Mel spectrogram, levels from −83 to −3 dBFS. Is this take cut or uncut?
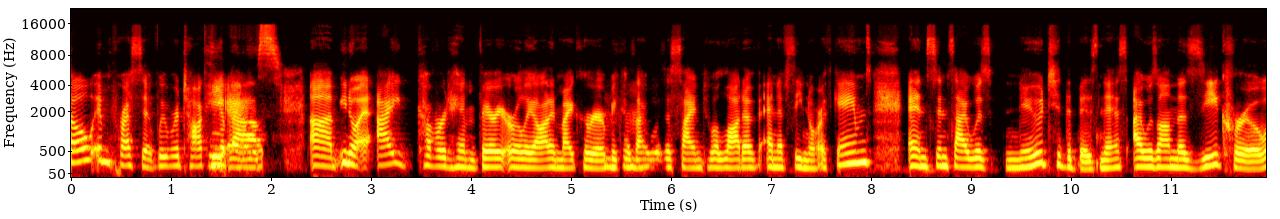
cut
